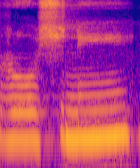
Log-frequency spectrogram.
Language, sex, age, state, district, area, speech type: Punjabi, female, 30-45, Punjab, Fazilka, rural, read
